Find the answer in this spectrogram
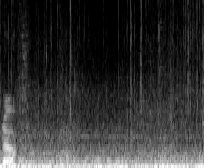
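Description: Steady running noise inside a moving passenger train carriage: a low rumble under a constant low hum, with no distinct knocks or clicks.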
